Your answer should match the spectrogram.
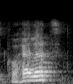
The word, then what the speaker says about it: Qohelet: I'm pronouncing that correctly in Hebrew it's qohelet nobody else is sure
